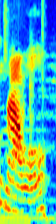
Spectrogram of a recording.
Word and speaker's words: Rowell: Did I say your last name right? I don't know if it was Rowell or Roll. – No, it's Amy Rowell.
